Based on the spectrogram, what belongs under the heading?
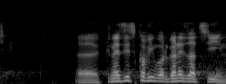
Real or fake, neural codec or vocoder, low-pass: real; none; 7.2 kHz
